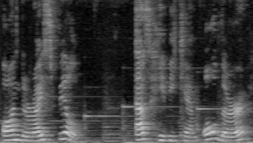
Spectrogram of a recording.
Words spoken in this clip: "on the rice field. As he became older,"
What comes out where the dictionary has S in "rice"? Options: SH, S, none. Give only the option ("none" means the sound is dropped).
S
